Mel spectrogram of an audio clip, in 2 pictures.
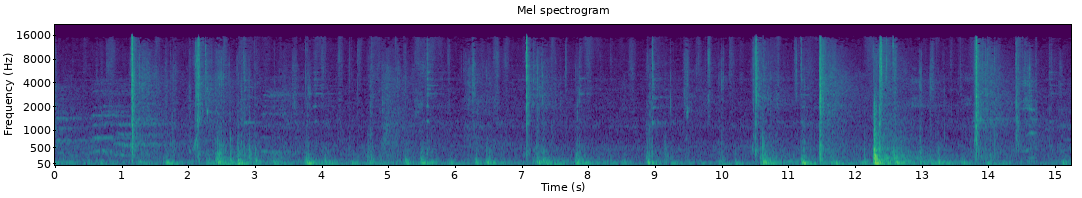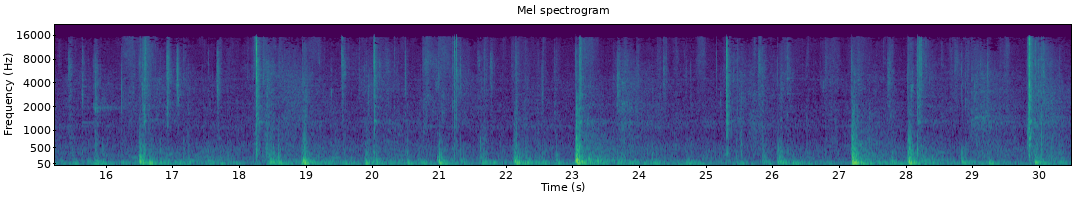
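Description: Badminton rackets striking the shuttlecock during a long rally: sharp, irregularly spaced smacks, about one to two a second, some much louder than others. Dull thuds of footwork land on the court between them.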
